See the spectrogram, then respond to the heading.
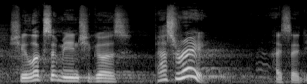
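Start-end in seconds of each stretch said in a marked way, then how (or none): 1.5-2.1 called out higher, surprised; surprised hairdresser greeting him by name. Retold or imitated. Hairdresser spotting the pastor unexpectedly, surprised call.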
